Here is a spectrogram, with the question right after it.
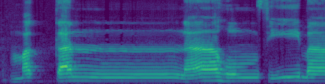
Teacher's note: میم کاف زبر مک، کاف نون زبر کن، نون کھڑا زبر نا، مکننا، ہا میم پیش ہم، مکناہم فیما، چھوٹی مد ہے، مد منفصل ہے، 3 الف کے برابر آپ نے کھینچ کر پڑھنا ہے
